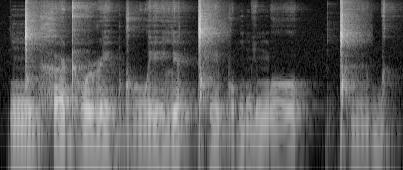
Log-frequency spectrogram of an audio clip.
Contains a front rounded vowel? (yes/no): no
